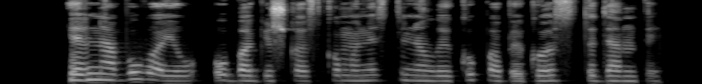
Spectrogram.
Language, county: Lithuanian, Panevėžys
